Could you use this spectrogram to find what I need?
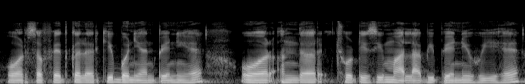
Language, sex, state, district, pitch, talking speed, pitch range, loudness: Hindi, male, Gujarat, Valsad, 100 Hz, 180 wpm, 95-105 Hz, -19 LUFS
